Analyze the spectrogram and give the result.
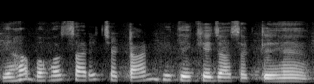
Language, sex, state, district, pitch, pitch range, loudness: Hindi, male, Arunachal Pradesh, Lower Dibang Valley, 185 Hz, 160-205 Hz, -16 LUFS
